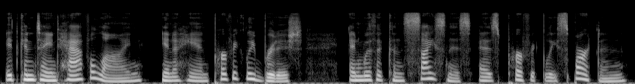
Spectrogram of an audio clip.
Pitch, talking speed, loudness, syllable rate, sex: 190 Hz, 160 wpm, -18 LUFS, 5.0 syllables/s, female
